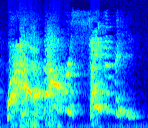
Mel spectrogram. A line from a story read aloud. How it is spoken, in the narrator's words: he cried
